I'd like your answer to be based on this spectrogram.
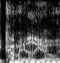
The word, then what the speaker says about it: Kamailio: And so, you know, I'll say Kamailio, and that's the way I'll choose to to refer to it.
